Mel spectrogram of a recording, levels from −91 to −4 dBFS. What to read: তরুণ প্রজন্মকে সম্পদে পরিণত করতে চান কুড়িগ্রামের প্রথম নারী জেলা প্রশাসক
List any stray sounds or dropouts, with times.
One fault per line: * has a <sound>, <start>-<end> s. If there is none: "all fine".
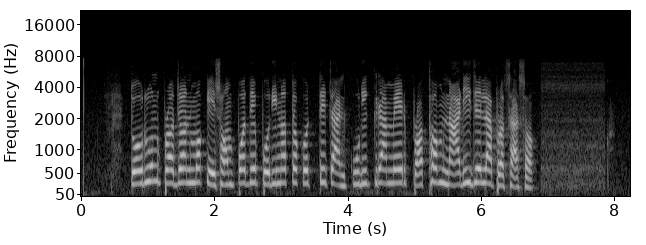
all fine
